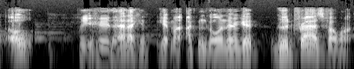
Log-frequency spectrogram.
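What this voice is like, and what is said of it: Put-on Southern accent. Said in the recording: “why does your example guy have a Southern accent? ... you always give him a Southern accent.”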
